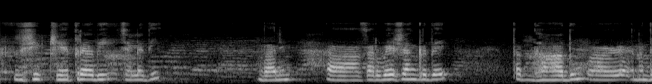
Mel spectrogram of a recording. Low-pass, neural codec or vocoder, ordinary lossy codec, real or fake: 7.2 kHz; none; MP3, 32 kbps; real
